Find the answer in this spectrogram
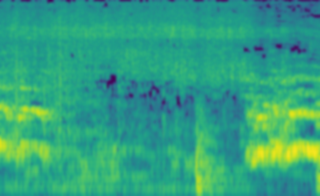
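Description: Flour-coated chicken pieces sizzling in deep palm oil in a pan, with a rooster crowing near the end; the tail of an earlier call fades out at the start.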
